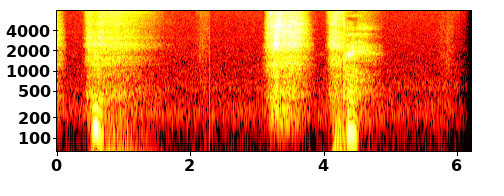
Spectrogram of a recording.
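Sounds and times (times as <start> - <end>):
man sighing, breathing in through nose and out through mouth: 0.4 - 1.5, 4.1 - 4.9.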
